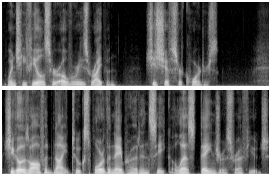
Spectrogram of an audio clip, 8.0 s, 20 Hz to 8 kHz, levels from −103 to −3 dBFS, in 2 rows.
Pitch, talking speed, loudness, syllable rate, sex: 125 Hz, 185 wpm, -21 LUFS, 5.5 syllables/s, male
